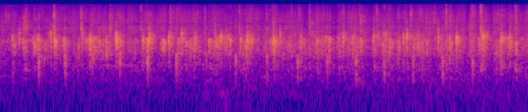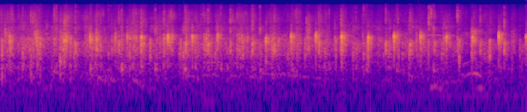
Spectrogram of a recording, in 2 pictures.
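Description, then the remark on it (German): A crowd gives welcome applause for the originator of the project and the owner of the house, a dense, even patter of many hands clapping at a constant moderate volume for about ten seconds, with no clear pause or swell. “Bitte für alle diese Leute einen Willkommensapplaus.”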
